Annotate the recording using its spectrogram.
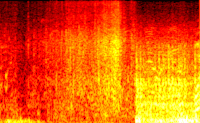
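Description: A short rising hiss, then an abrupt change about a second and a half in to a side-by-side utility vehicle driving, with a steady low rumble and wind buffeting the microphone.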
